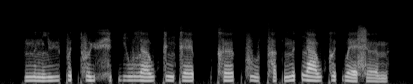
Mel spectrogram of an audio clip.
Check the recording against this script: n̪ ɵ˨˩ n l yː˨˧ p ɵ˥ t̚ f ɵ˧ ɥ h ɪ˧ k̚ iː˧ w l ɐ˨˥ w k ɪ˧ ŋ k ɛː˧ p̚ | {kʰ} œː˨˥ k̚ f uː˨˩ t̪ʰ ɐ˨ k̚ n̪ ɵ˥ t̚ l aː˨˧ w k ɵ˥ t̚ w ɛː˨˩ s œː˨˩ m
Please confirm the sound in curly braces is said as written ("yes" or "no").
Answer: yes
